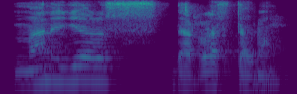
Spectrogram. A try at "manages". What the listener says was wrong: Manages, sin R.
